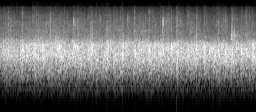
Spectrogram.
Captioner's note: applause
